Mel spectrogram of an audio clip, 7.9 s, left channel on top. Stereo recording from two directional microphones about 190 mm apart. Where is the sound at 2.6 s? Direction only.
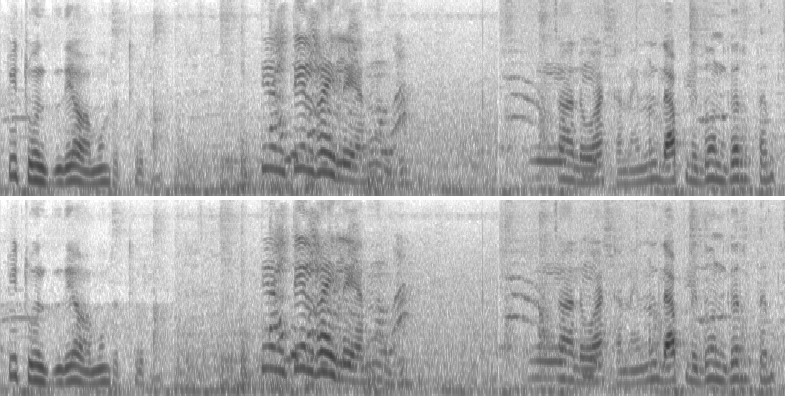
5° left (ahead or behind).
